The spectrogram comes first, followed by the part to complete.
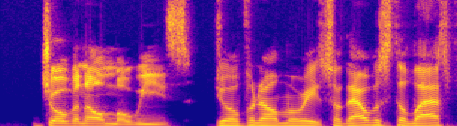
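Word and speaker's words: Jovenel Moïse: Jovenel Moise.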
